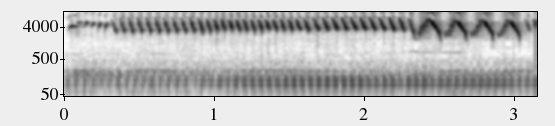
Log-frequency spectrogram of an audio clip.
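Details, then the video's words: Canary song played to prompt other canaries to sing: a long rapid high trill, then looping up-and-down whistled notes, over a steady low hum. "MASTERAN BURUNG KENARI ABAD INI - BIKIN KENARI LAIN IKUT BUNYI"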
